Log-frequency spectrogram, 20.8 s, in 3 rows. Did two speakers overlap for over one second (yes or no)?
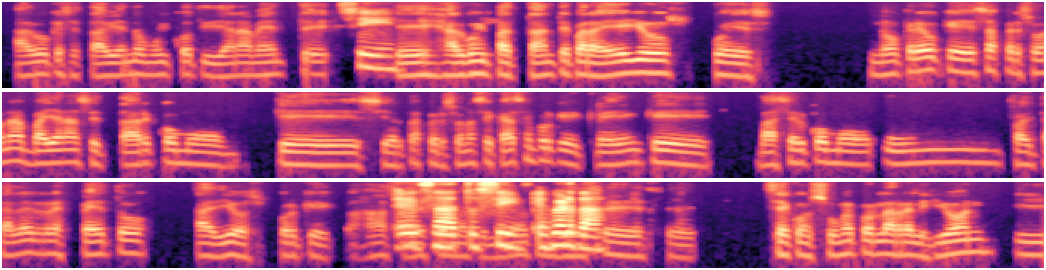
yes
